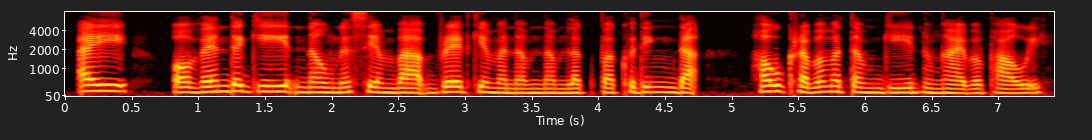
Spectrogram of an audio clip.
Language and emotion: Manipuri, happy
